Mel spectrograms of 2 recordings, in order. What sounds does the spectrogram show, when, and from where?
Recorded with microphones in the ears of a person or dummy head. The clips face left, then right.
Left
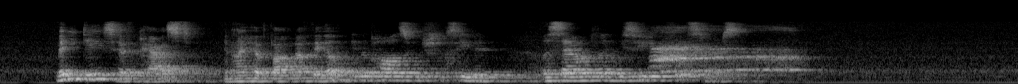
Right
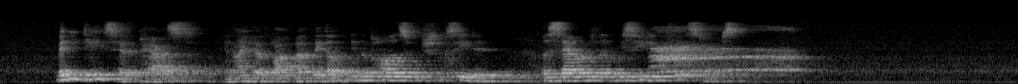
0.6 s a man speaking: 15° left (ahead or behind), 1.2 m; by 3.4 s 45° left (ahead or behind), 0.7 m
3.5 s a woman speaking: 30° right (ahead or behind), 1.2 m
6.5 s a cat meowing: 25° right (ahead or behind), 1.1 m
